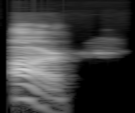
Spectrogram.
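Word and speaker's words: 二: 2 anteriormente comentamos que el número 2 en chino se pronuncia como art y se representa con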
